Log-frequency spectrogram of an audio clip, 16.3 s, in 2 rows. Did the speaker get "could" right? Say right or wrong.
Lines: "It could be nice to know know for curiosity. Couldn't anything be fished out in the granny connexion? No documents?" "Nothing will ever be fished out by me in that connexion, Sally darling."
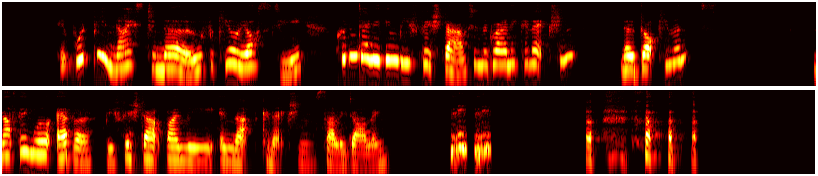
wrong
